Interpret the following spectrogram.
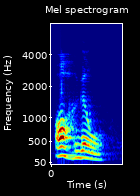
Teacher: Nota que a letra O tem som de U. Órgão, né? É fraco.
